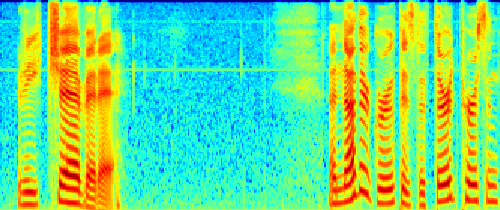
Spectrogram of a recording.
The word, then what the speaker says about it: ricevere: Many, but not all, of these verbs are accented on the syllable that precedes the next to the last. Here are some examples: credere, vendere, rispondere, ricevere.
